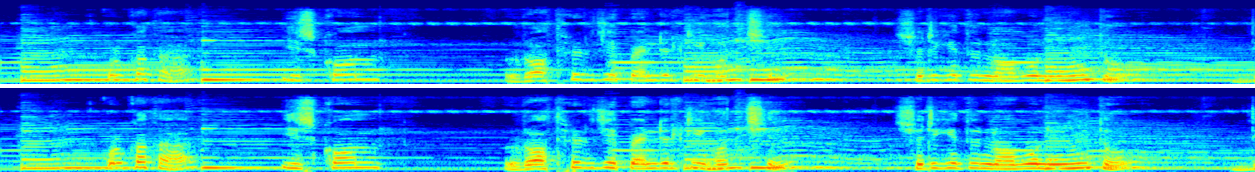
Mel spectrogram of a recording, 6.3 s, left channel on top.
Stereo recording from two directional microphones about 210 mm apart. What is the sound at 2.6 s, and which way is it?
Speech, 25° right (ahead or behind).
